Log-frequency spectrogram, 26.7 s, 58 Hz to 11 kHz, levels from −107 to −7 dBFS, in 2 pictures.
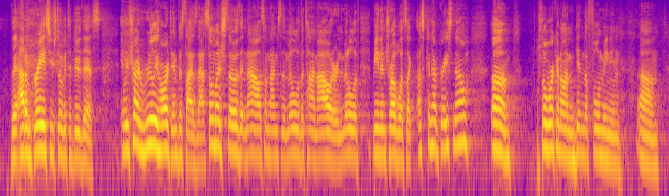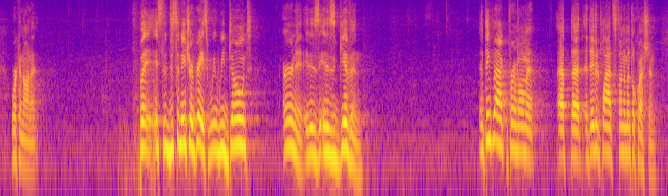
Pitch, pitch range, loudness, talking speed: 175 Hz, 160-205 Hz, -17 LUFS, 195 wpm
